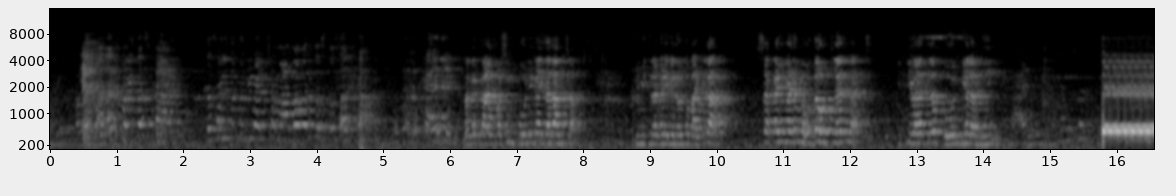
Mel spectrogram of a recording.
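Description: A young man reads aloud with expression in a hall.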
